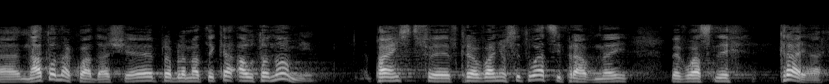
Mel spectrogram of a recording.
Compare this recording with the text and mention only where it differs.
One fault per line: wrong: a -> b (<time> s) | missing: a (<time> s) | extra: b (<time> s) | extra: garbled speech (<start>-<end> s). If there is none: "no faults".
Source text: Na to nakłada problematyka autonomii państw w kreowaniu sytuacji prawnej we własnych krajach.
extra: się (1.1 s)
